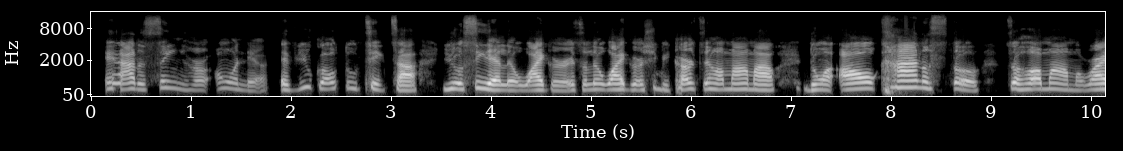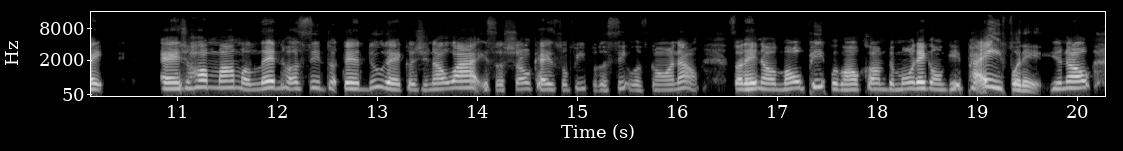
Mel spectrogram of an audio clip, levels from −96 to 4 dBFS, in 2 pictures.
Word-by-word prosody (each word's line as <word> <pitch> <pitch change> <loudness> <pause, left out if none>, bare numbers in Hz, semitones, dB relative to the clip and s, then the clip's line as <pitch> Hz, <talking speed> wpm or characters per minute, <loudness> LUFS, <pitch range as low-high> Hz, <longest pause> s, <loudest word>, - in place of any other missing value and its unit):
And 235 - -5
I 230 +2 +1
done 210 -3 -8
seen 250 -2 -13
her 190 -1 -11
on 235 -4 -11
there. 165 - -13
If 195 -1 -4
you 290 +4 -9
go 235 +1 -5
through 245 -3 -14
TikTok, 180 -4 +1 0.2
you'll 225 0 0
see 250 0 -4
that 195 -2 +8
lil 180 -1 -1
white 190 +1 +3
girl, 175 0 -6
it's 195 - -11
a 195 - -6
lil 210 0 -4
white 215 0 +3
girl, 200 0 -5
she 240 - -15
be 195 - -12
cursing 220 +4 -2
her 210 - -2
mom 220 0 -1
out 195 -1 +4 0.3
doing 195 +1 -1
all 230 +3 +7
kinda 280 -2 +5
stuff - - -3 0.3
to 235 - +4
her 220 +1 +4
mama, 210 -5 -3
right? 210 +2 +3 0.6
And 235 0 +2
sh - - -11
her 290 +3 +2
mama 270 -4 -3
letting 255 +6 +2
her 235 0 -4
sit 255 0 -14 0.2
there 240 0 +4
and 225 -2 -6
do 295 +3 -11
that 215 -4 +1
'cause 200 - -10
you 195 - -17
know 220 +1 -4
why 270 +2 +1
it's - - -14
a 190 - -11
showcase 210 -1 -6
for 195 -3 -16
people 235 -2 -21
to 195 - -13
see 245 +7 -17
what's 190 -3 -15
going 200 +1 -10
on. 260 +1 -5 0.3
So 215 - 0
they 220 +1 +5
know 220 -3 -3
more 235 +5 -3
people 305 -4 -5
gonna 205 0 -2
come, 220 0 -6
the 220 - -6
more 225 +4 -4
they 250 0 +9
gonna 210 -4 -6
get 370 - -7
paid 290 -5 +2
for - - +1
that, 175 - -4
you 235 +2 -6
know? 260 +2 +3
220 Hz, 235 wpm, -23 LUFS, 200-245 Hz, 0.6 s, they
